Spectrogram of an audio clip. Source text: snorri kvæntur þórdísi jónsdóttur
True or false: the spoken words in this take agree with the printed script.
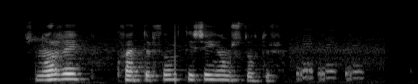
true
